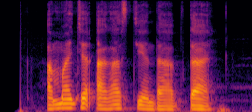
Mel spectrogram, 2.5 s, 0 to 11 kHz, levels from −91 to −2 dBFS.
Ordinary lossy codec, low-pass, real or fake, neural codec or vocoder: none; none; fake; vocoder, 22.05 kHz, 80 mel bands, WaveNeXt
